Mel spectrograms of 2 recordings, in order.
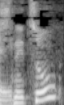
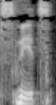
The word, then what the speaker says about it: schnitz: That it's not called snitz. No. That'd be fucked. What are you eating, snitz? – Yeah, but that's what I'm saying, dude.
